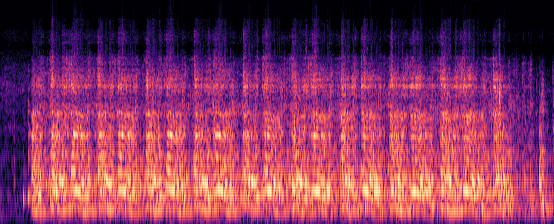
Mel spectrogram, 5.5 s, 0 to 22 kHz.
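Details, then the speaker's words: Ford 8N tractor cranked in neutral after refitting the old copper-core spark plug wires: starter churns in a steady, even rhythm for several seconds and never fires; no fuel reaching the carburetor, with a dry line despite the tank shut-off valve. "That's just almost like it isn't getting no fuel. And I checked earlier because it's got a shut-off valve on the fuel valve coming out of the tank."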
